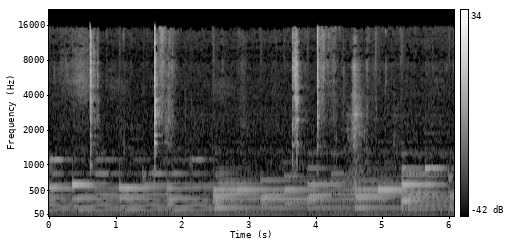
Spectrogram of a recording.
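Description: Background music of sustained chords that change every second or two. Over it come about five light clicks and clinks from a metal utensil working filling into the bread.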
